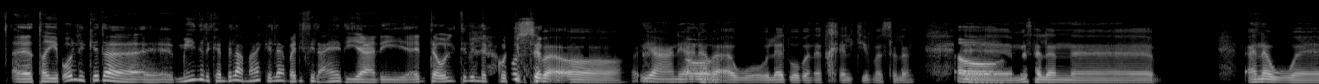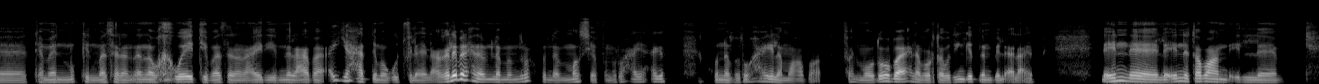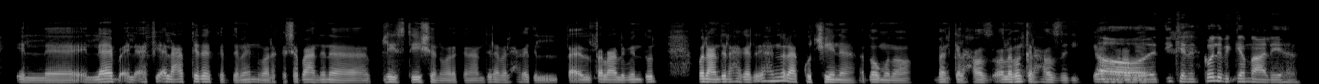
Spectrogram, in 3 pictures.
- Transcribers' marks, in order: unintelligible speech; tapping
- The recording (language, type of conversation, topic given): Arabic, podcast, إيه اللعبة اللي كان ليها تأثير كبير على عيلتك؟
